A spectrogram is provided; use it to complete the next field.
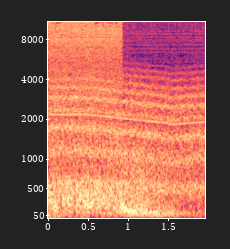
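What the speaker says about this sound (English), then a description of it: "And here are some more explosions for you." Explosions in the 1993 SNES game Star Fox come through as a continuous rough, booming rumble that swells and fades over two seconds, heavy in the low end, with no voices.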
